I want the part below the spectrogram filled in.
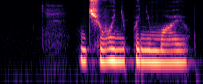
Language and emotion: Russian, neutral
